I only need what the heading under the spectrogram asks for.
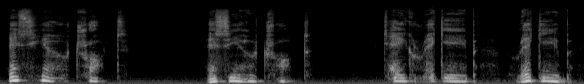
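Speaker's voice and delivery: high, breathy whisper of a spell; whispered magic words. A narrator's reading. Missus Silver reading magic words to tortoise, whispered. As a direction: whisper the chant close to the tortoise. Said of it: "she whispered".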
